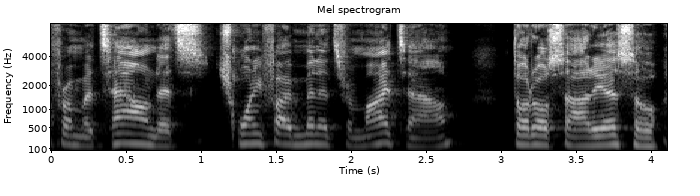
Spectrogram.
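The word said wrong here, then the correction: Torre Orsaia: Okay, I'll say it. Listen, watch my lips. Torre Orsaya.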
